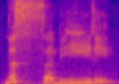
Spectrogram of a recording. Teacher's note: وب، جلدی سے ہونٹوں کو کھولیے تاکہ قلقلہ ہو، تھوڑی سی جنبش ہو. نسبیلی، اس کو سین کی آواز پہ سیٹی بھی لے کر آئیں گے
